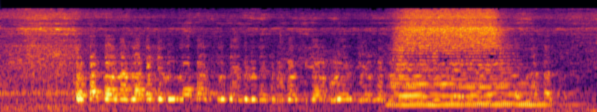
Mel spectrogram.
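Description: An electric train whines as it pulls away.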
